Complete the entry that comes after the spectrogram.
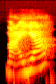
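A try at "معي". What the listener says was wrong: نہیں بیٹا، ہاں مائی، مائیا نہیں کہنا، مائی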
